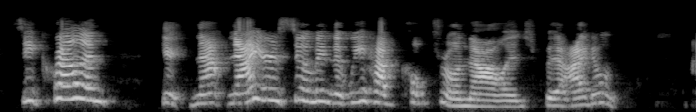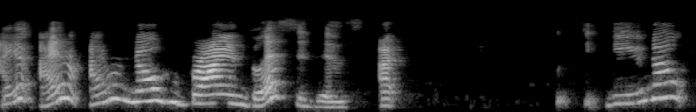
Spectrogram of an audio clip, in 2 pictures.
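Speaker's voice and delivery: high, bright-eyed puppet character; squeaky little puppet talking. Acted. Puppet Sprinkles answers chat.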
